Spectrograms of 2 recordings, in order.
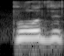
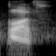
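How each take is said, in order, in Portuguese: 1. A vogal O tônica é fechada. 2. A vogal O tônica é aberta. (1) "o O fechado leva o acento circunflexo" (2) "o O aberto não"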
